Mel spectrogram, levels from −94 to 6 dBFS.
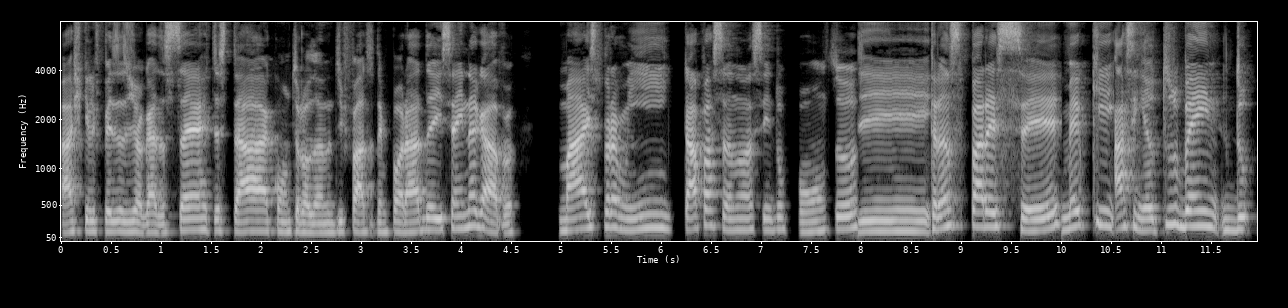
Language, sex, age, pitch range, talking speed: Portuguese, male, 10-29, 145-175 Hz, 170 wpm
